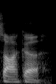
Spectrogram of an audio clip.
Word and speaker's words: Sokka: My name's Sokka. Rhymes with Akka and Baka.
